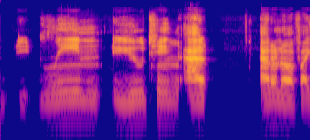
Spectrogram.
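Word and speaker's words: Lin Yu-ting: Lin Yuting. I don't know if I get the pronouncing exactly right, but I'm trying to just say how it's spelled.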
